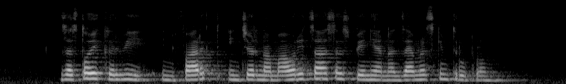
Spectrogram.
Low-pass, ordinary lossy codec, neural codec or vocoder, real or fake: 19.8 kHz; MP3, 64 kbps; vocoder, 44.1 kHz, 128 mel bands every 256 samples, BigVGAN v2; fake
